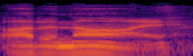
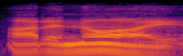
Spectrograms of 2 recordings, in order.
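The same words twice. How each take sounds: First: It uses the modern Israeli Hebrew pronunciation. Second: It uses the older, Brooklyn-style Hebrew pronunciation. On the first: "instead of" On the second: "still spoke Hebrew with the older pronunciation"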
